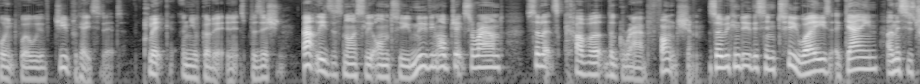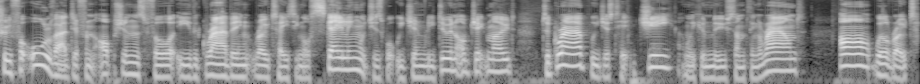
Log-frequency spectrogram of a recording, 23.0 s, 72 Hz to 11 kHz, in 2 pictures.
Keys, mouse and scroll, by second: 1.6 click, 5.8 middle click, 8.5 click, 16.7-17.2 scroll up 1, 17.5 shift+middle click, 17.6 middle click, 17.7 shift+middle click, 19.3 g, 21.9 click, 22.5-23.0 scroll down 1.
